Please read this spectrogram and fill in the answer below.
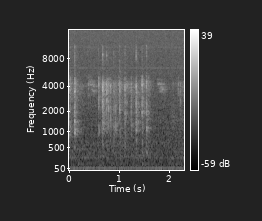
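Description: Computer keyboard being typed on: a quick, irregular run of key clicks over a steady low hum.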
